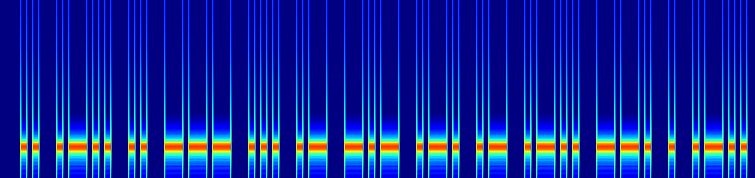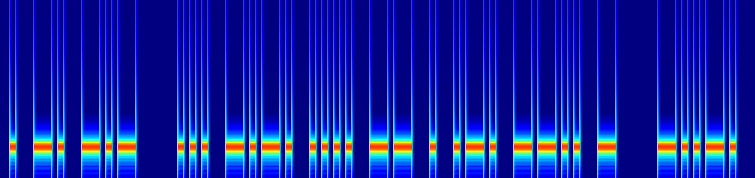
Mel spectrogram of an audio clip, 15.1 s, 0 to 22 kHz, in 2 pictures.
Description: Morse code, heard as a keyed tone, about 20 wpm, 600 Hz. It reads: ILIOSAKRALGELENK SCHMERZT /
